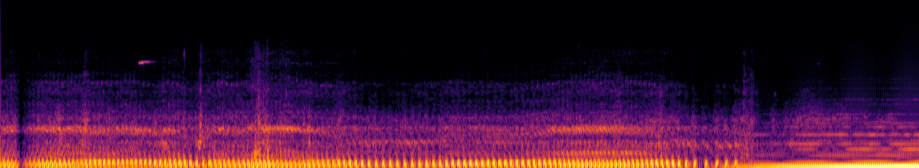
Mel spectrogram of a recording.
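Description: A motorcycle engine labouring uphill at high altitude in Basho Valley near Skardu, losing power; a continuous close rumble with uneven pulsing that rises and strains, then settles into a lower drone near the end.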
